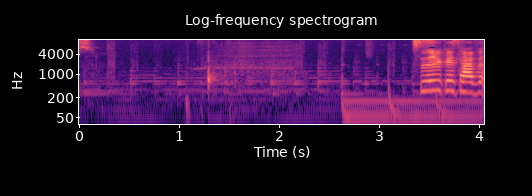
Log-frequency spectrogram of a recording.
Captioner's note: sighs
